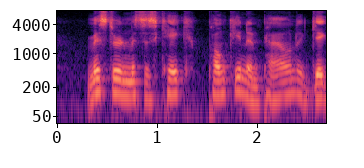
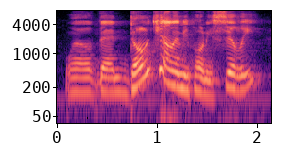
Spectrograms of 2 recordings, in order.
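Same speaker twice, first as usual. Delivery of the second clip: bright, louder playful teasing; cheerful; 7 semitones higher, 6 dB louder than usual. A narrator's reading. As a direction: tease her playfully. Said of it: "Surprise responded".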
